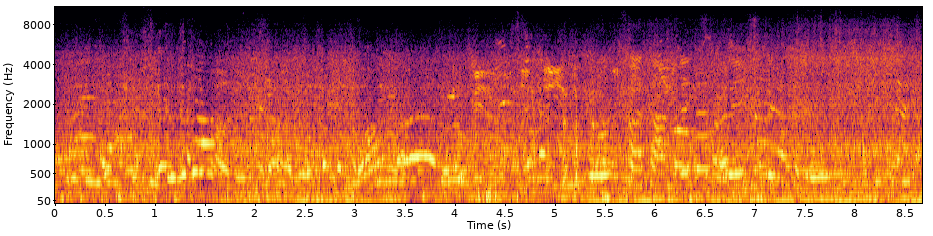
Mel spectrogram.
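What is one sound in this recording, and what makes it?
Several voices chatter over one another.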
